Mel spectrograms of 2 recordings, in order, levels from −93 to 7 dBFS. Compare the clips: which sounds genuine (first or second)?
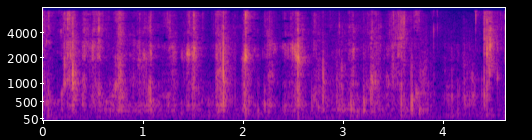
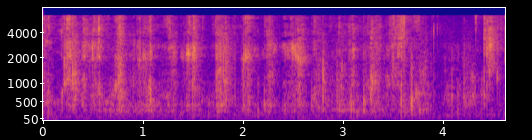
first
